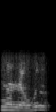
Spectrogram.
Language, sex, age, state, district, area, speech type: Bodo, female, 45-60, Assam, Kokrajhar, rural, conversation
